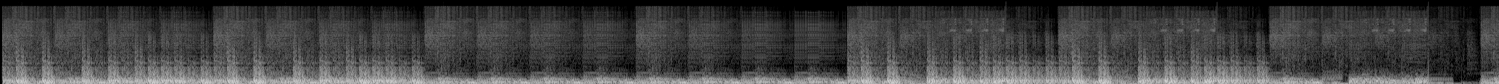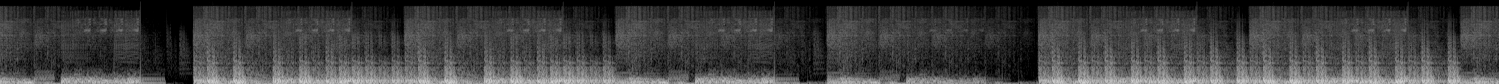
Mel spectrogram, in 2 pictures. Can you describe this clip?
Music > Multiple instruments
Short Track #3689 (Industraumatic)
Horror, Games, Underground, Noise, Cyberpunk, Soundtrack, Ambient, Sci-fi, Industrial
